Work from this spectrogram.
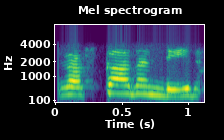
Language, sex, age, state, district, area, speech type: Telugu, female, 60+, Andhra Pradesh, Eluru, urban, conversation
